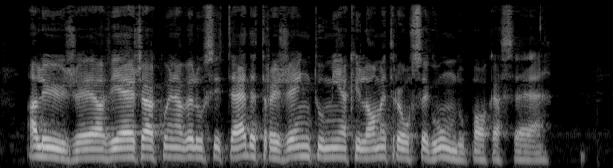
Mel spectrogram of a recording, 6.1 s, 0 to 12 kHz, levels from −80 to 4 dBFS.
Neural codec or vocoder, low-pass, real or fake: none; 10.8 kHz; real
